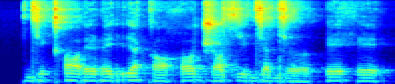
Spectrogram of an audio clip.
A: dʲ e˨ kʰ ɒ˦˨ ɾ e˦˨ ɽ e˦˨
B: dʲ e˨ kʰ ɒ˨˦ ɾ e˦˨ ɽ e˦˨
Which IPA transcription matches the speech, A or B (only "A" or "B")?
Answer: A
